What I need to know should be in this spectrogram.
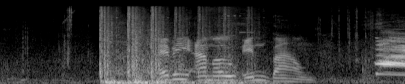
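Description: Rapid gunshots fire close by in quick bursts.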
